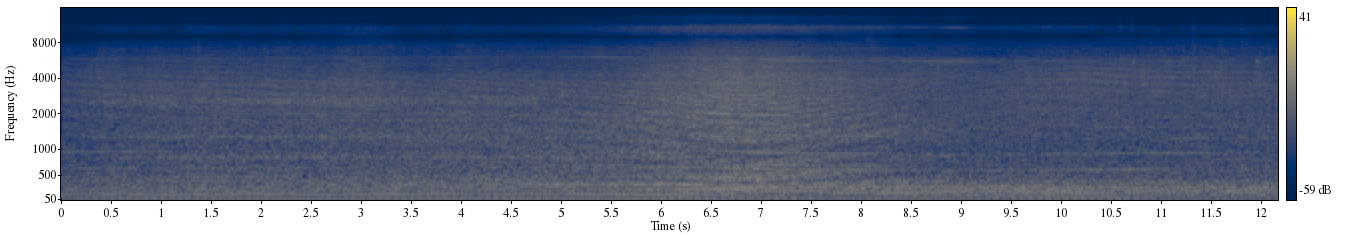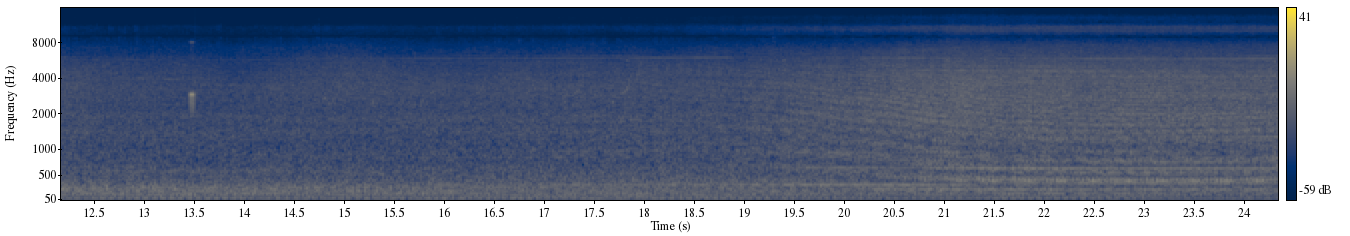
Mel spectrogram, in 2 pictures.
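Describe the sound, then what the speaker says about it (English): A MotionRC 450 RotorScale UH-1A Huey RC helicopter, its rotor head spinning around 1700 to 1800 RPM, flies with a constant whining buzz that swells twice as it passes nearer, then fades back to a distant drone. "that's my MotionRC 450 RotorScale Huey"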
